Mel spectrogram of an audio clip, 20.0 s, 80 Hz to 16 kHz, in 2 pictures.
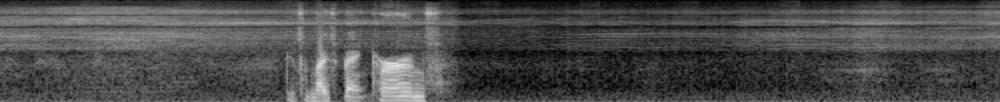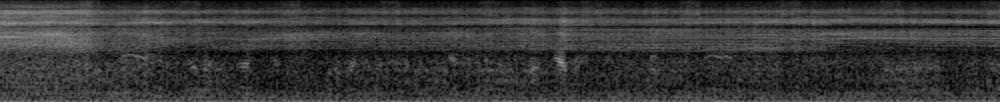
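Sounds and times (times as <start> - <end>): toy drone propellers buzzing: 0.0 - 20.0.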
